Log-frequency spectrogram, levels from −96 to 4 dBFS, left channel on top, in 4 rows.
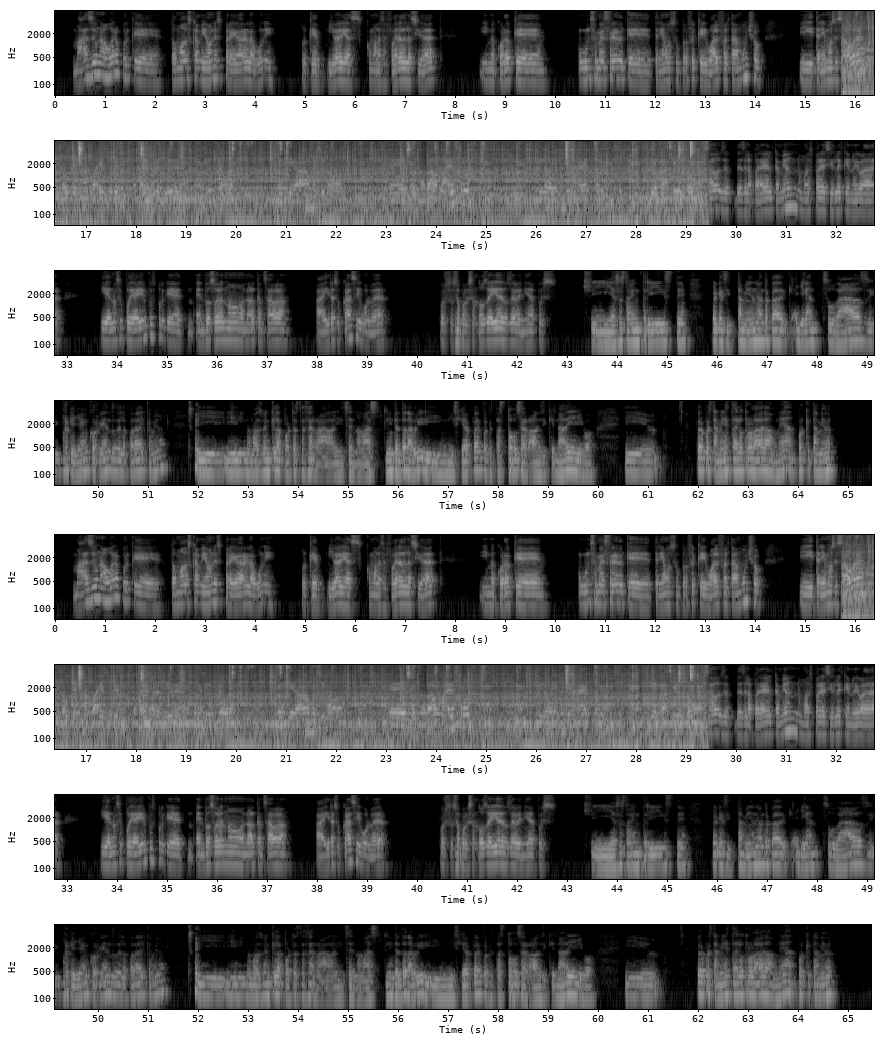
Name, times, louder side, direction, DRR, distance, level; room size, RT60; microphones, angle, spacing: voice 1, 0.4-4.4 4.9-7.6 8.5-9.8 10.5-14.1 14.9-20.0 20.7-22.2 23.0-24.7 26.0-32.9 33.7-37.4 38.0-39.4 40.5-42.8 51.9-52.1, right 1 dB, 5° right, 0.3 m, -43 dB
sound 1, 15.7-29.4, left 1 dB, 10° left, 0.7 m, -38 dB
voice 2, 43.3-45.4 45.9-51.4 52.0-59.9 60.5-61.3 62.0-64.6, left 3 dB, 55° left, 0.5 m, -44 dB
2.2 x 2.1 x 2.8 m
head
